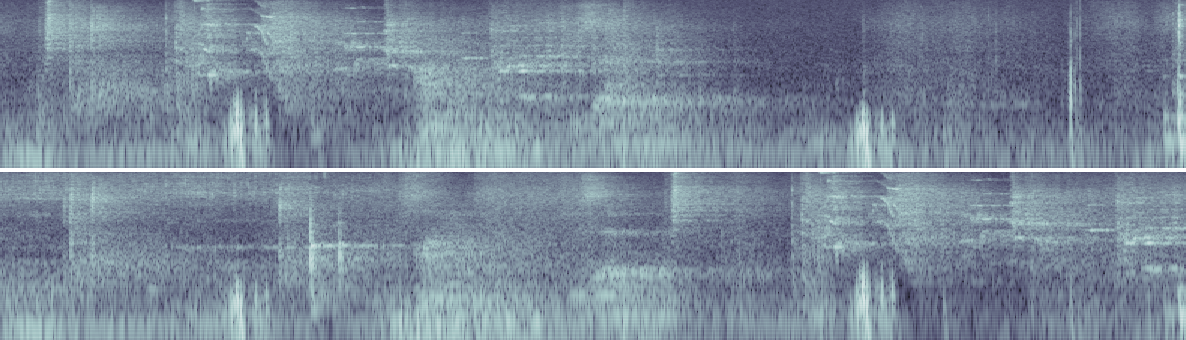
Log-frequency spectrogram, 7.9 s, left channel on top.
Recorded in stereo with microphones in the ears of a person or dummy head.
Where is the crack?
20° left (ahead or behind), 3 m.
